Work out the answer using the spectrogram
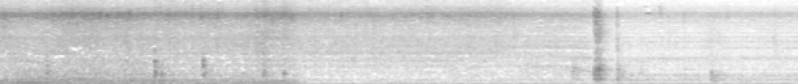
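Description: Tomatoes, garlic and ginger sizzling in a frying pan as a wooden spatula stirs them, with a few light knocks; the sizzle drops away after about three seconds. About six seconds in, a stainless-steel lid is set on the pan with a single sharp clank.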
